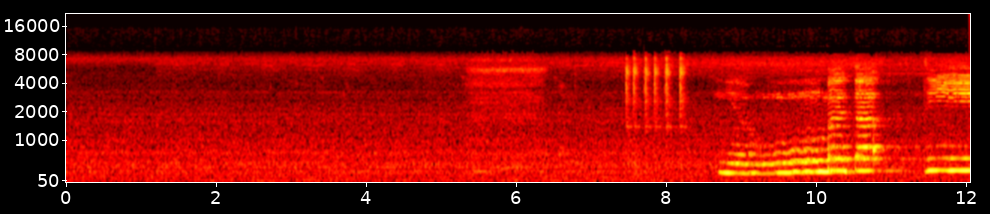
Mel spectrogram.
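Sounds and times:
sharp ratcheting clicks: 7.4 - 8.4.

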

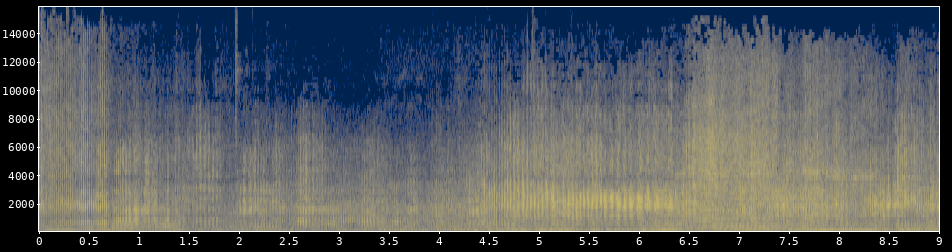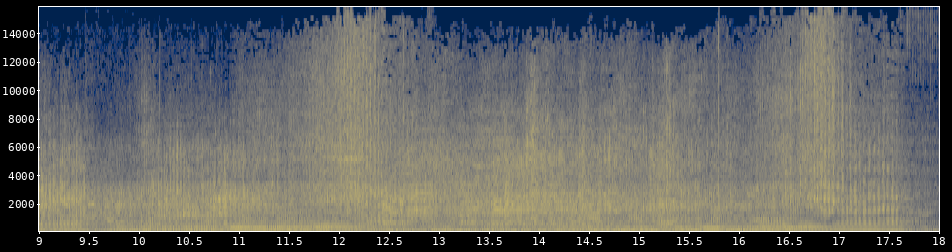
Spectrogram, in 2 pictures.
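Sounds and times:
motocross bike engines revving: 0.0 - 18.0.

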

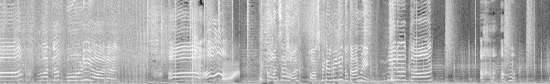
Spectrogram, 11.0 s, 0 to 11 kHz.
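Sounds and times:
upbeat background music: 0.0 - 11.0
cartoon falling boing: 4.0 - 4.8.

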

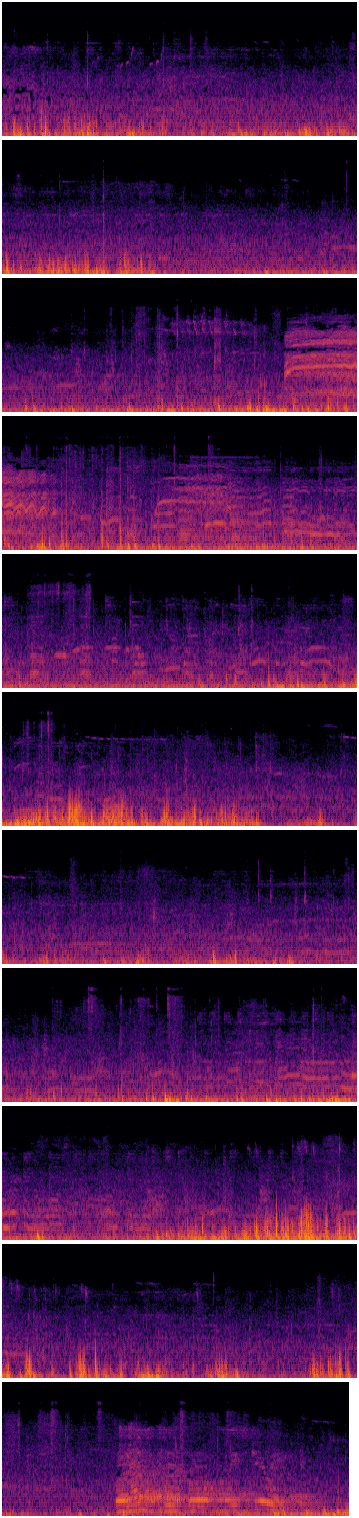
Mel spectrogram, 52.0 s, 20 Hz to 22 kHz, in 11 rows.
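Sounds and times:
muffled hoofbeats on sand: 0.0 - 51.9
horse whinnying: 13.2 - 15.2, 16.2 - 17.6.

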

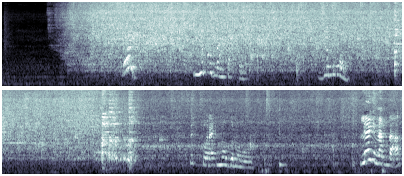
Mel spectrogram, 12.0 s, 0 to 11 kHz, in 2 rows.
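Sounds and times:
food sizzling in a pan: 0.7 - 12.0.

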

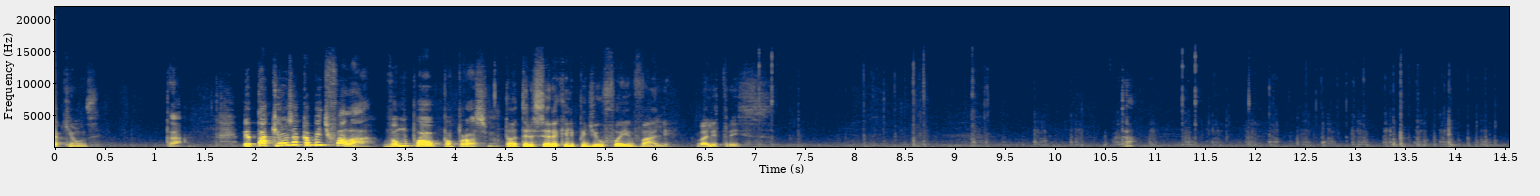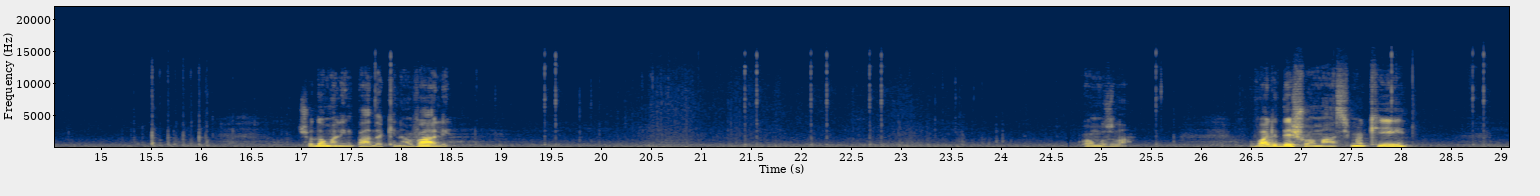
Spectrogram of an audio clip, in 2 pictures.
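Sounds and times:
computer mouse clicks: 8.0 - 14.5, 19.4 - 20.0, 21.4 - 24.1, 27.9 - 28.9
keyboard keystrokes: 8.3 - 14.5, 15.3 - 16.1.

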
